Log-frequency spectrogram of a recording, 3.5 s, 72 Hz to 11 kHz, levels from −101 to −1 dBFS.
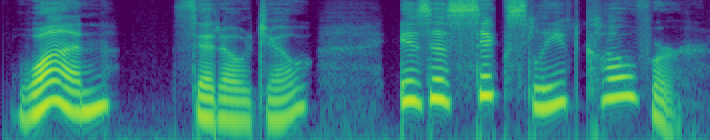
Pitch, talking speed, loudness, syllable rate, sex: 235 Hz, 135 wpm, -20 LUFS, 4.4 syllables/s, female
